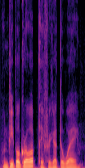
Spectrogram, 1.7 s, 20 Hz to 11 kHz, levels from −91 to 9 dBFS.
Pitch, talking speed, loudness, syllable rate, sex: 125 Hz, 280 wpm, -15 LUFS, 6.7 syllables/s, male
